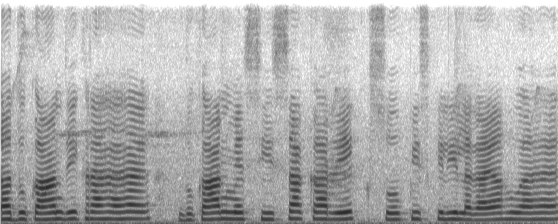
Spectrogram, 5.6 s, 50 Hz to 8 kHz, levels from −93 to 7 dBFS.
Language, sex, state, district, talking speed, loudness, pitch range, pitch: Hindi, female, Jharkhand, Garhwa, 160 wpm, -17 LUFS, 230-245 Hz, 235 Hz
